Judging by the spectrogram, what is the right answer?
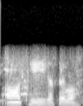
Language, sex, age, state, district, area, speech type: Assamese, female, 60+, Assam, Dibrugarh, urban, conversation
